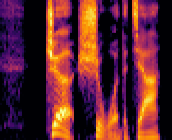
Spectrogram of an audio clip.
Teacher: You're simply stating a fact. Notice how the overall intonation is pretty flat and it just drops slightly at the end.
